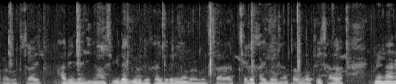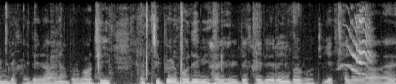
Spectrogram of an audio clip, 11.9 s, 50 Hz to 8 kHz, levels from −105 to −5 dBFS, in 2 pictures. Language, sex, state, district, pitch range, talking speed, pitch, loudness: Hindi, male, Chhattisgarh, Bilaspur, 155-165 Hz, 245 wpm, 160 Hz, -32 LUFS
